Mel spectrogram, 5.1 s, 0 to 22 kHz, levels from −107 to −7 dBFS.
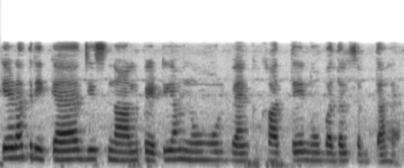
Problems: none marked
